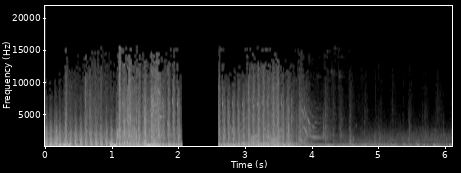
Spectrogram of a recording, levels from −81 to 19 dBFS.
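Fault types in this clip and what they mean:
Stream reconnect: the connection dropped, so the player went silent from 2.05 s, reconnected and restarted decoding, resuming at 2.72 s about 0.14 s earlier, repeating that stretch. The waveform shows a 540 ms flat gap, then a brief faded onset; the spectrogram shows a blank vertical band.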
